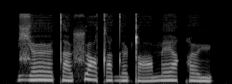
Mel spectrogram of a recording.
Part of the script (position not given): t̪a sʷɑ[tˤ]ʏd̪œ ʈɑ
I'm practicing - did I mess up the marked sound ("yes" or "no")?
no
